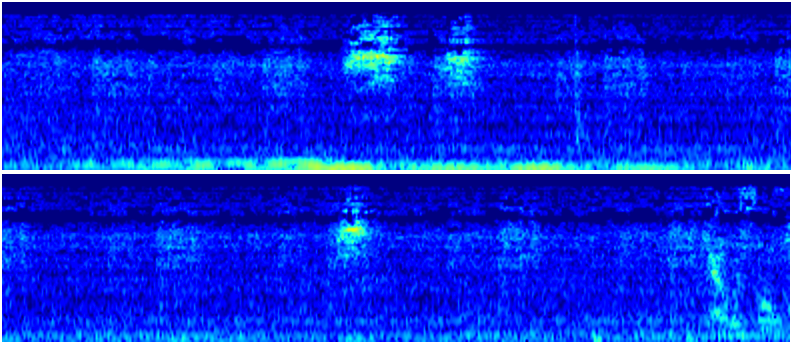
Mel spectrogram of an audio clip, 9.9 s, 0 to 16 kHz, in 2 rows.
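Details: Broken dryer, bought and repaired, running a 30-minute timed dry to test the heating element: a deep, steady drum rumble with soft, even tumbling thumps and no scrape or squeal. It runs smoothly.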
